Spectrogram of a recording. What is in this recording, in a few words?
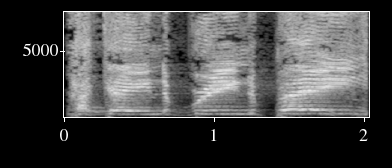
acapella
